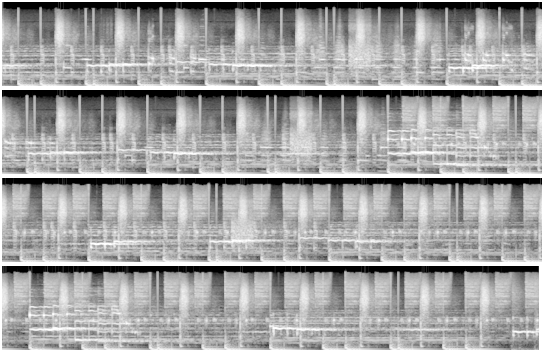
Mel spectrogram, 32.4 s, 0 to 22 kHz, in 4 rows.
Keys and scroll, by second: 20.3 ctrl+d, 20.6 ctrl+d, 20.8 ctrl+d, 21.2 ctrl+d, 21.7 ctrl+d, 21.9 ctrl+d.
